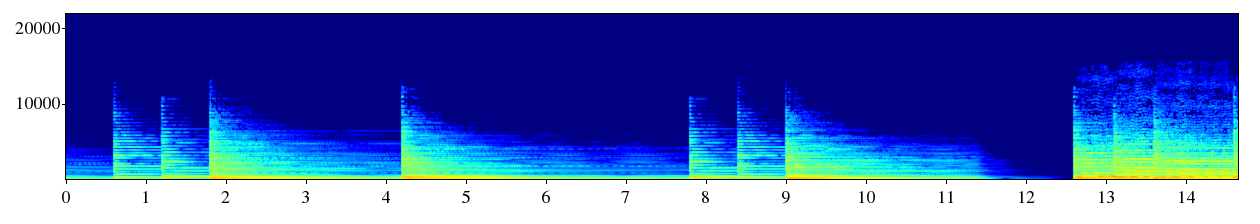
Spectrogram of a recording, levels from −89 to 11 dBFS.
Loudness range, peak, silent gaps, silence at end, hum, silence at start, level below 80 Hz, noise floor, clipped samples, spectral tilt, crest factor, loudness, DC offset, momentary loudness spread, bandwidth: 10 LU; -6 dBFS; none; 0 s; none; 0 s; -52 dBFS; -75 dBFS; under 0.1%; -6 dB/octave; 18 dB; -24 LUFS; under 0.1%; 21 LU; 11.5 kHz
